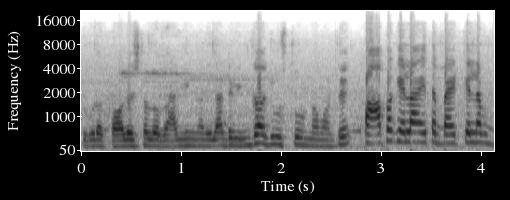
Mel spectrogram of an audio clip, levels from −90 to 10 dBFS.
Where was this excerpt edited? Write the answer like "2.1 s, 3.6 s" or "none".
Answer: 2.7 s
